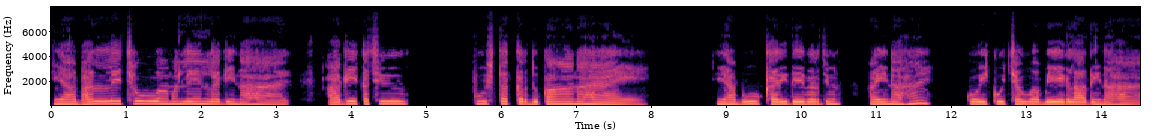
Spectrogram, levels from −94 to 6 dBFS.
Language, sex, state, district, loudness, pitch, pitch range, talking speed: Sadri, male, Chhattisgarh, Jashpur, -18 LUFS, 190 Hz, 180-200 Hz, 100 wpm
